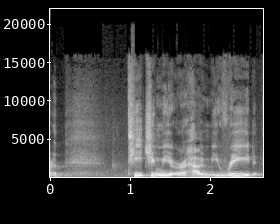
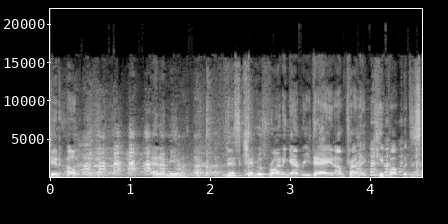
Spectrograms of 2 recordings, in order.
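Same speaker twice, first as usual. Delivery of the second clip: real laugh breaking into the words; 5 semitones higher than usual. Real, not acted. Laughing to the meeting about keeping up with the kid. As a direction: laugh as you carry on the story. Laughing at his reluctant agreement.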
